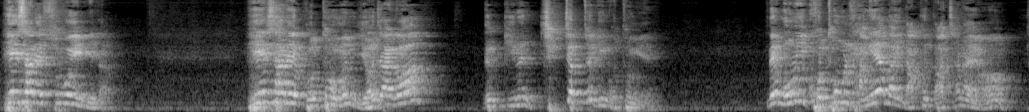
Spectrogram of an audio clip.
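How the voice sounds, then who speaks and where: Male pastor, high and animated sermon delivery with call-and-response, distant mic, very echoey hall. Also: normal speed, pauses often. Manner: lively preaching with call-and-response to the congregation.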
